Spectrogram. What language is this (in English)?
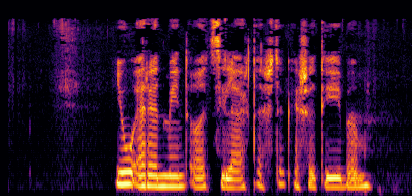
Hungarian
